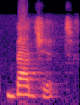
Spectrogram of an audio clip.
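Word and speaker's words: Bagehot: development philosophy Walter bag bagio should we find out how to actually say this guy's name we've read it before badget badget all right fine sometimes those are not the common pronunciation but anyway Walter badget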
